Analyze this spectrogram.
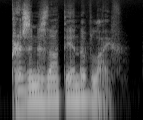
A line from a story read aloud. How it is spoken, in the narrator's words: she had said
